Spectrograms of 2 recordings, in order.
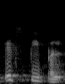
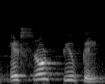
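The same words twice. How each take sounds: First: "people" said pee-pul like the peepal tree; the right way: "people" with a long ee, pee-pul; "people" pronounced pee-pul, not pyoo-pil; correct pronunciation. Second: "pupil" said as pyoo-pil, the common mistake, a touch higher; the wrong way: "pupil" with a pyoo sound; "pupil" said like the school word pyoo-pil; wrong pronunciation. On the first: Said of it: "इसका pronunciation आपको पता होना बहुत जरूरी है". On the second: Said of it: "इसको प्यूपिल नहीं". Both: Shown as a demonstration.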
